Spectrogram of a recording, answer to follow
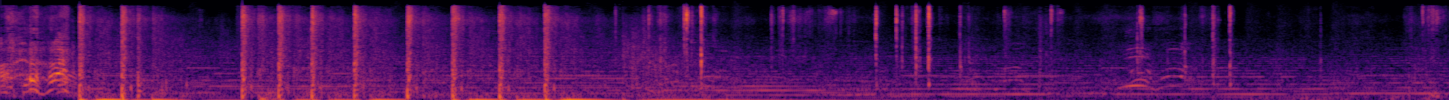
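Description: Close small-arms gunfire: a dense, irregular run of shots for about the first five seconds, thinning to scattered single shots later, with a few brief shouted voices.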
